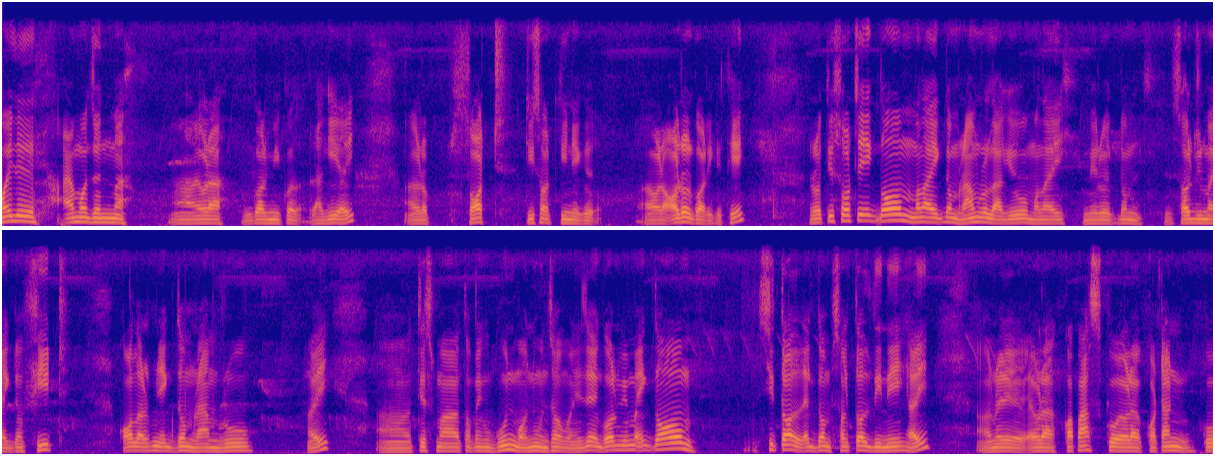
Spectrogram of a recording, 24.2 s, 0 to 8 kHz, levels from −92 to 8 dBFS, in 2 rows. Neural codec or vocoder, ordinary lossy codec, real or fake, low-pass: none; none; real; 7.2 kHz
